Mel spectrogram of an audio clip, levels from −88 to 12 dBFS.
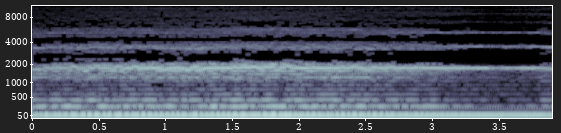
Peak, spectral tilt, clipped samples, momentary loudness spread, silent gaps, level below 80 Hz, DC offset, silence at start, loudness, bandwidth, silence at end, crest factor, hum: -2 dBFS; -6.5 dB/octave; under 0.1%; 5 LU; none; -16 dBFS; under 0.1%; 0 s; -15 LUFS; 6.2 kHz; 0 s; 12 dB; none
